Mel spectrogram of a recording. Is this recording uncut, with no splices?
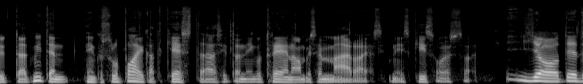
yes; 0 cuts

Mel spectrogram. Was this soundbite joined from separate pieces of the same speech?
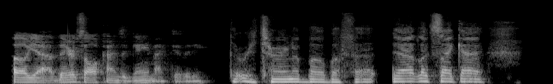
yes; 2 cuts; at 2.2 s, 3.8 s

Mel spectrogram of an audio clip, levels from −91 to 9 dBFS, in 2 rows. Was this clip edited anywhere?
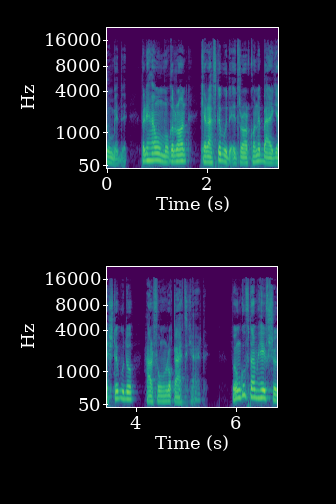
no; 0 cuts

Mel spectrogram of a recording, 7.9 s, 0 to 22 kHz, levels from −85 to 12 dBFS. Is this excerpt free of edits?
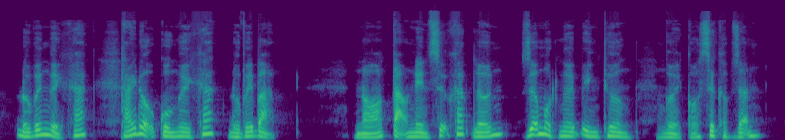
no; 3 cuts; at 1.2 s, 4.7 s, 6.6 s

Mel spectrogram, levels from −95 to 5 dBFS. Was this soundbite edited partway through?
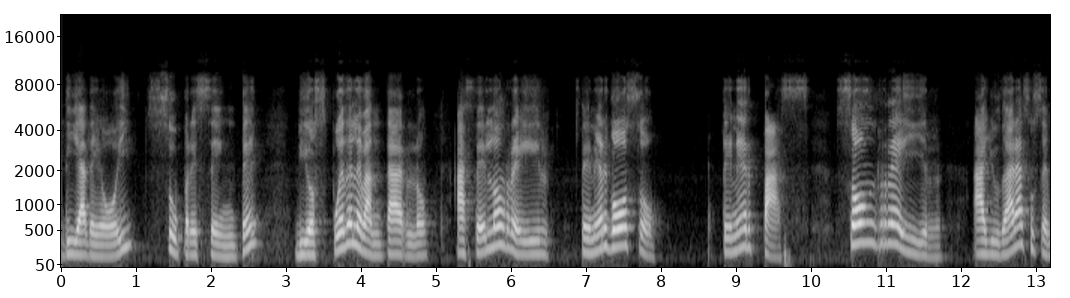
no; 0 cuts

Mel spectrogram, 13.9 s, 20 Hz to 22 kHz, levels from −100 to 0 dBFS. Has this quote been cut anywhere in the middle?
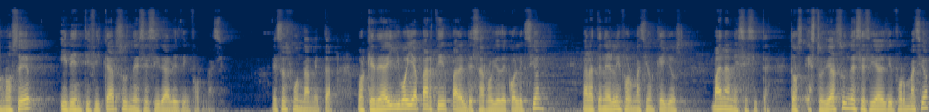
no; 0 cuts

